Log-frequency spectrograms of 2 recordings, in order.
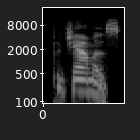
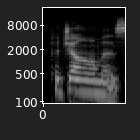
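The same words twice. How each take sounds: First: "pajamas" with JAM in the middle, puh-JAM-uz; second-syllable variant. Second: "pajamas" with a long AH, puh-JAH-muz; palm vowel. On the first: Quiz taker testing the other "pajamas", puh-JAM-uz. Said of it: "The second syllable". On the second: Quiz taker choosing her own "pajamas", JAH as in palm. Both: Shown as a demonstration.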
